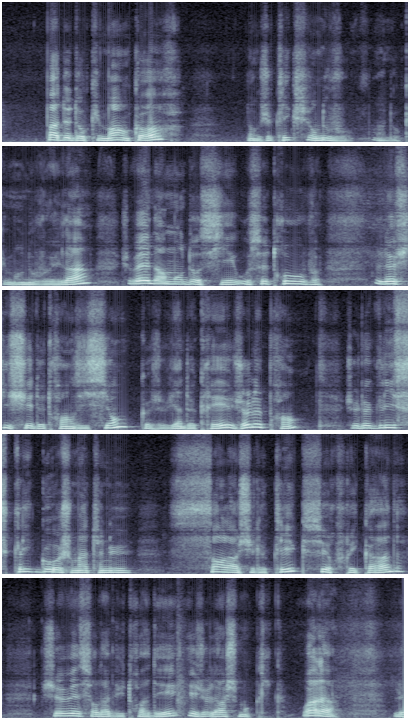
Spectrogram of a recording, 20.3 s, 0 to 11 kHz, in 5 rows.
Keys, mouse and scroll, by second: 2.8 click, 5.2 click, 7.7 click, 10.6-12.6 drag, 12.8-18.4 drag.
